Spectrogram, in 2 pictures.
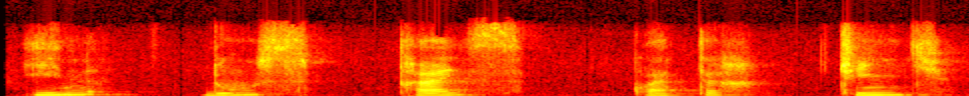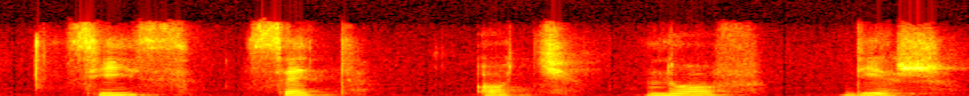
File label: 1-10, Romansh; Romansh page 21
